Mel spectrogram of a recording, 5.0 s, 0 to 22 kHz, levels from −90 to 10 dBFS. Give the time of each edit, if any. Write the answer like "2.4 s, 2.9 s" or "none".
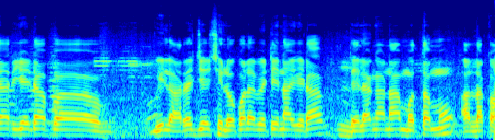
none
